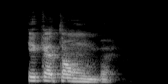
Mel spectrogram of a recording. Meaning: 1. hecatomb (sacrifice to the gods, originally of a hundred oxen) 2. bloodbath 3. mass destruction (destruction of a huge quantity of things)
- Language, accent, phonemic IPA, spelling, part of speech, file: French, Canada, /e.ka.tɔ̃b/, hécatombe, noun, LL-Q150 (fra)-hécatombe.wav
